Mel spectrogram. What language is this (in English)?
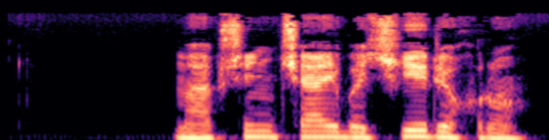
Pashto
